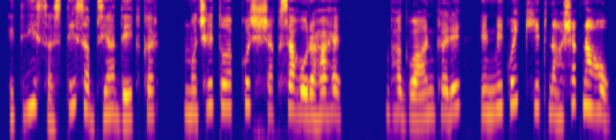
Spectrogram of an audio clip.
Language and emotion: Hindi, fearful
